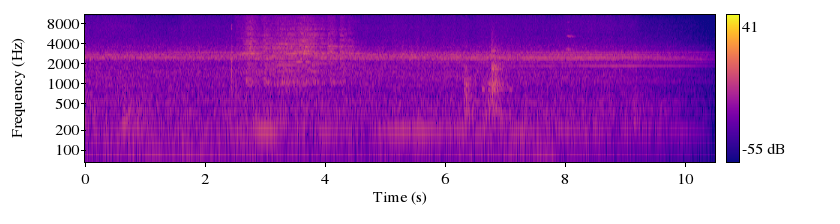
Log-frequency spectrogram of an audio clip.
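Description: Woodworking noise: a tool scraping or sawing wood over a steady high-pitched whine, louder for a moment about three seconds in, with a couple of knocks near seven seconds, fading out at the end.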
